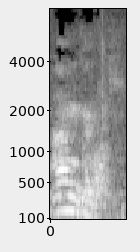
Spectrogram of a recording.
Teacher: Two gamma, you have the first one like an ng. OK， 因为你看到有2个伽马，对不对啊？但2个伽马的时候，第一个伽马的发音就是 ng 的发音，英文的。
